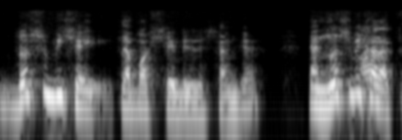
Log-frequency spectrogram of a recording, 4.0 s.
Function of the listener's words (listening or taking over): listening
